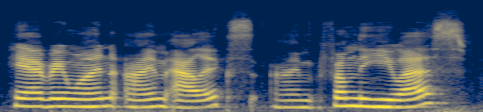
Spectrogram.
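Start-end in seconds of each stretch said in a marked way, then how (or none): none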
